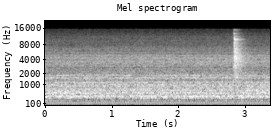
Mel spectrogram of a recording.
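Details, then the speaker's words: Bridgeport mill, 9x48-inch table, step pulley head, Align power feed run at highest speed: even motor whir with a steady low hum, no clicks or grinding; normal power feed running. "Kick her on. As you notice, she's"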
